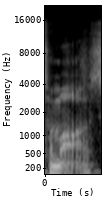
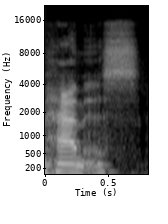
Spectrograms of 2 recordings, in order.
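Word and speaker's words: Hamas: beginning of this conflict he didn't even know how to pronounce himos he had never heard anyone say it he was say calling them hamus and I pointed that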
